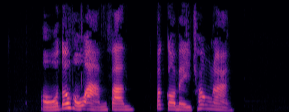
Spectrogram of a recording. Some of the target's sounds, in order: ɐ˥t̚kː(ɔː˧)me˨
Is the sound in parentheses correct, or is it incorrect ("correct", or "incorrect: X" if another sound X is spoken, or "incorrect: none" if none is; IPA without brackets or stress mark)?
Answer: correct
